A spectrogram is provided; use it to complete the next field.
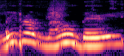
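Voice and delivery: mock whispering. Retelling a movie scene where a character confronts barry: imitating a whisper. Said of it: "He, like, whispers it to him".

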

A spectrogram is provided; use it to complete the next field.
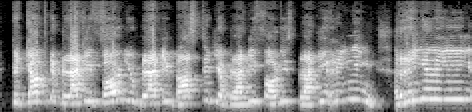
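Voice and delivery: high-pitched comedy put-on Indian accent. Recalling funny ringtones the speaker recorded, put-on Indian accent. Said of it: "I was doing like an Indian voice".

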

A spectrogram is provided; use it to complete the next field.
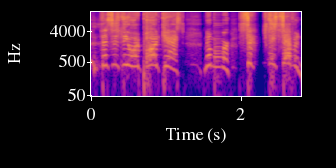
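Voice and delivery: very high-pitched, stretched-out, drawn-out scream. Suggesting someone open the podcast by screaming: mock scream. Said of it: "scream and go".

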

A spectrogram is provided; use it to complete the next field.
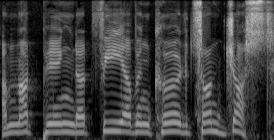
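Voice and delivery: put-on Scottish accent, high. Quoting a Celebrity Jeopardy line: fake Sean Connery voice. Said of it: "so fake Sean Connery".

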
